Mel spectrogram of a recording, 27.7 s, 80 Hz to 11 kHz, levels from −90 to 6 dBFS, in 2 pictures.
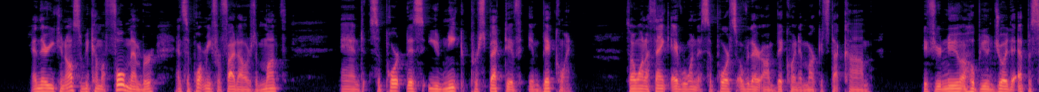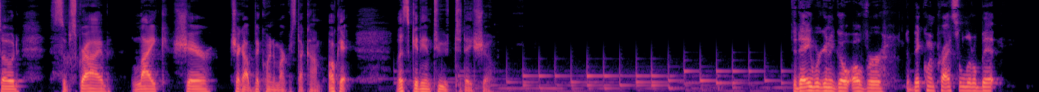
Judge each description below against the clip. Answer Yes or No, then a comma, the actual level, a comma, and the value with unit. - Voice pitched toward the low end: Yes, low, 105 Hz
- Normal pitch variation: Yes, average, 3.3 semitones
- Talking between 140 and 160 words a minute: Yes, average, 145 wpm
